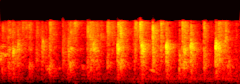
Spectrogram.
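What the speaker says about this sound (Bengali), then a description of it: "হ্যাপি মাদার্স ডে বলো সবাই, হাততালি দাও, হাততালি দাও" Group applause at a Mother's Day celebration at an art school, a steady run of many hands clapping with rhythmic bursts, fairly close and filling the whole moment.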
